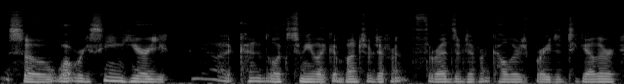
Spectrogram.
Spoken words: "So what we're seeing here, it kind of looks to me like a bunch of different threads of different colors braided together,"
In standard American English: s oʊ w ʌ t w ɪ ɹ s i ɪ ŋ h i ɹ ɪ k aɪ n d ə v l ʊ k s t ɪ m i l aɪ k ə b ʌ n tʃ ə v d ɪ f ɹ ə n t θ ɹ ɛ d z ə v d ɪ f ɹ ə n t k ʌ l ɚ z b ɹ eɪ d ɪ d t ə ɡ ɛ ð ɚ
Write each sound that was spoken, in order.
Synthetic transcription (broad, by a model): s oʊ w ʌ t w ɪ ɹ s i ɪ ŋ h i ɹ ɪ k aɪ n d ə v l ʊ k s t ɪ m i l aɪ k ə b ʌ n tʃ ə v d ɪ f ɹ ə n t θ ɹ ɛ d z ə v d ɪ f ɹ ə n k ʌ l ɚ z b ɹ eɪ d ɪ d t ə ɡ ɛ ð ɚ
